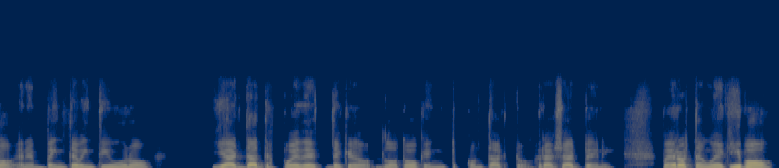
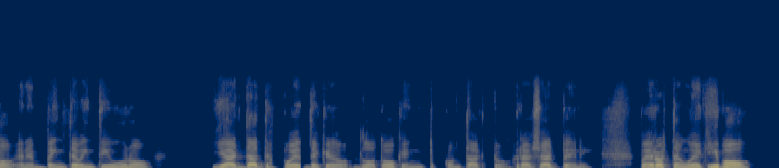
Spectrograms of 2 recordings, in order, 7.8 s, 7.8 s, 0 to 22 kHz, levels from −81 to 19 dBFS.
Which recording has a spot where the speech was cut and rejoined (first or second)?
second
